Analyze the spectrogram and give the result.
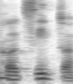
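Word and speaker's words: codzito: es c o d z i t o cotito, ¿no?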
